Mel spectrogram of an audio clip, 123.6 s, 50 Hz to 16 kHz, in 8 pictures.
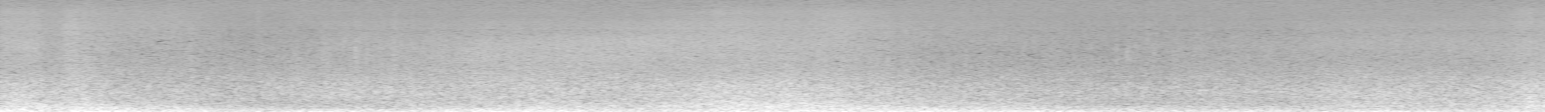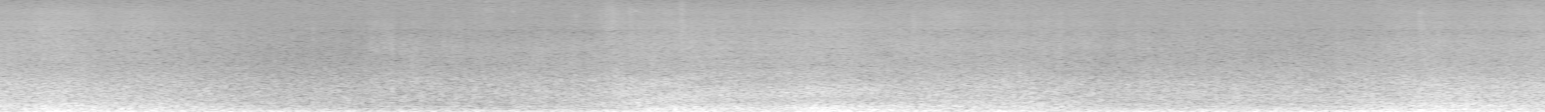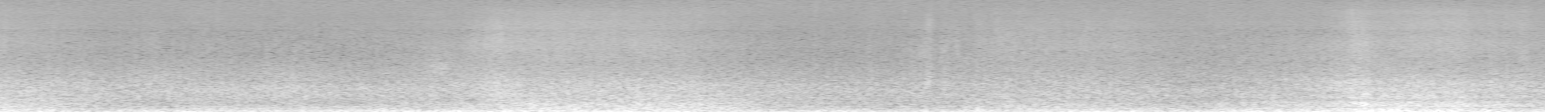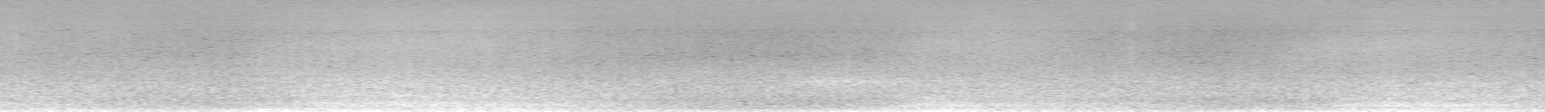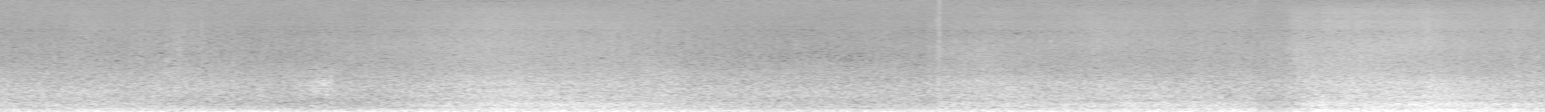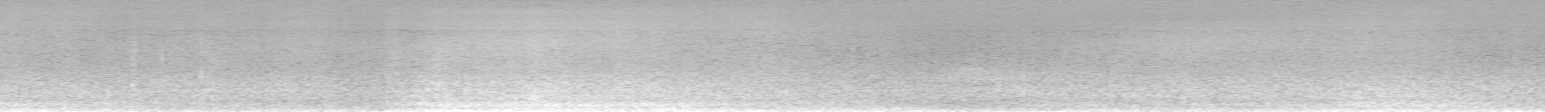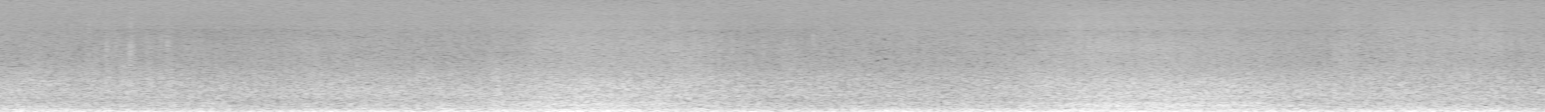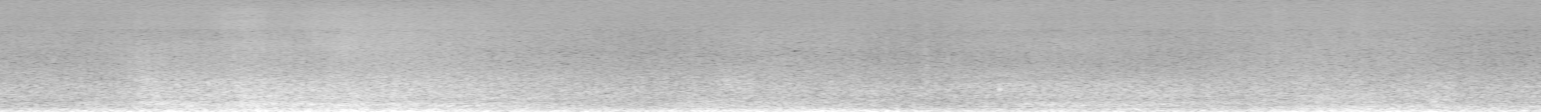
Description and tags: Wind and distant crashing waves from cliff top. 02
Crashing waves on a sandy beach and wind recorded from a 40 foot clifftop using a TASCAM DR-05. I had a wind muffler over the mikes and the recording is left open at both ends without fade for your own editing. Enjoy.
Crashing-waves, Waves-and-wind, Coastal-sounds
